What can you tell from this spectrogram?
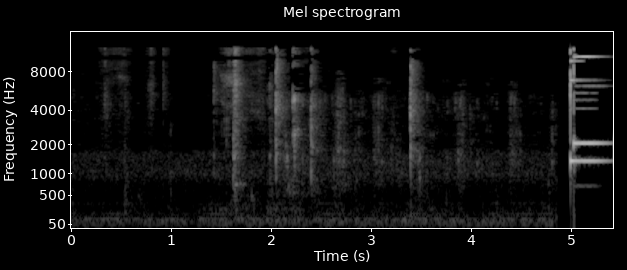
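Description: Faint room tone with a few small handling clicks, then near the end a sudden loud bright ding, a single chime with two clear ringing tones.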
